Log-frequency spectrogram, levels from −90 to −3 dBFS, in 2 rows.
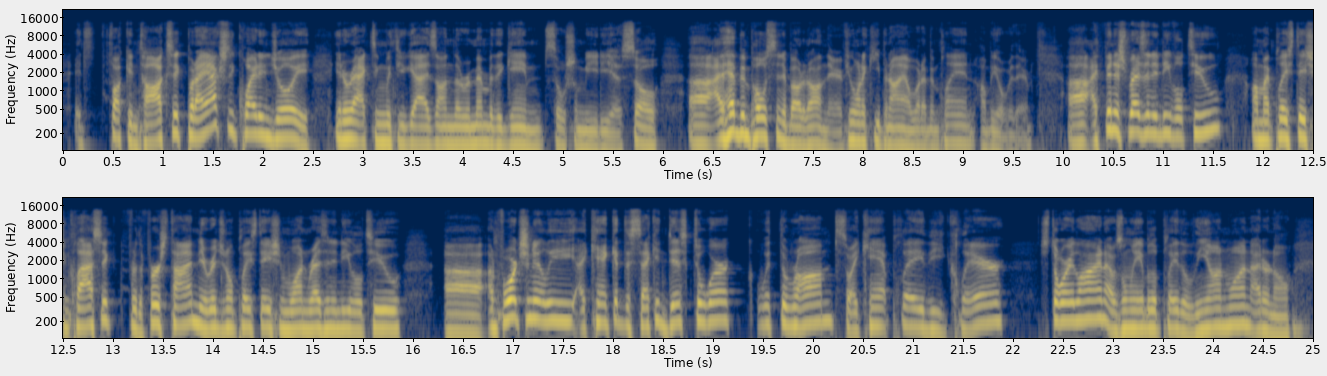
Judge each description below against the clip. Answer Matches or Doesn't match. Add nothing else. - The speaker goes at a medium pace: Doesn't match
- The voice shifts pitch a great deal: Matches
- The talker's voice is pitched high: Doesn't match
